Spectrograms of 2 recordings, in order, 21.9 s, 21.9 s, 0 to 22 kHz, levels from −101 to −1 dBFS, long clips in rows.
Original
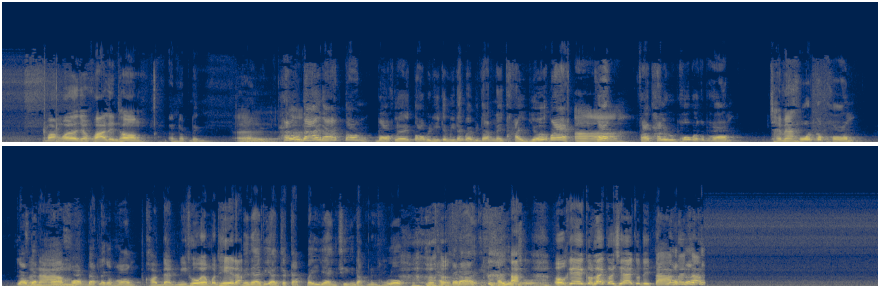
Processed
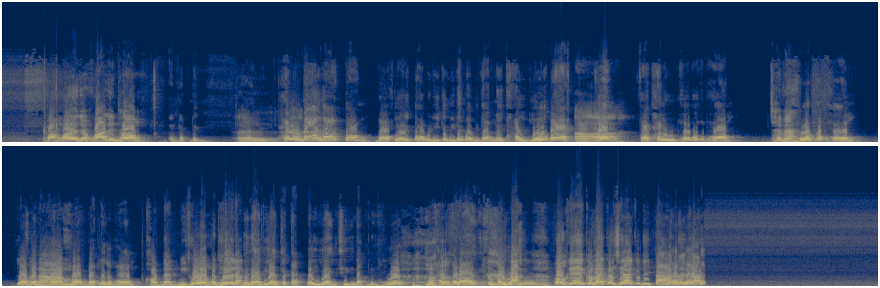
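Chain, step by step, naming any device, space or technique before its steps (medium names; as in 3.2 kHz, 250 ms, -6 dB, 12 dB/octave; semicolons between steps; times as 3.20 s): peaking EQ 3.2 kHz -2 dB; saturation between pre-emphasis and de-emphasis (treble shelf 7.1 kHz +7.5 dB; saturation -20 dBFS, distortion -9 dB; treble shelf 7.1 kHz -7.5 dB)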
